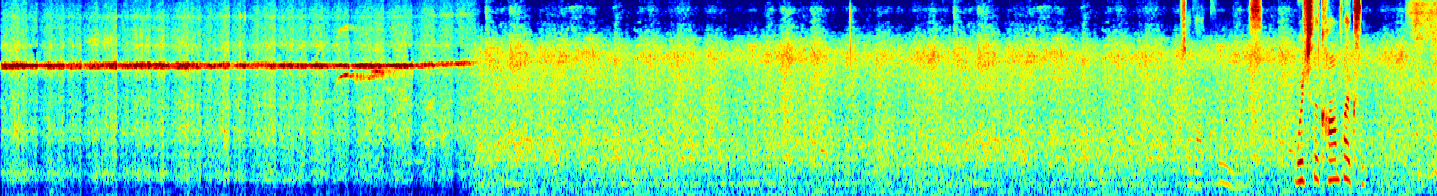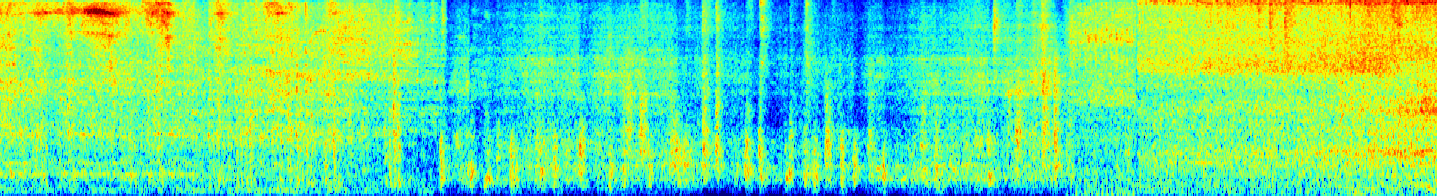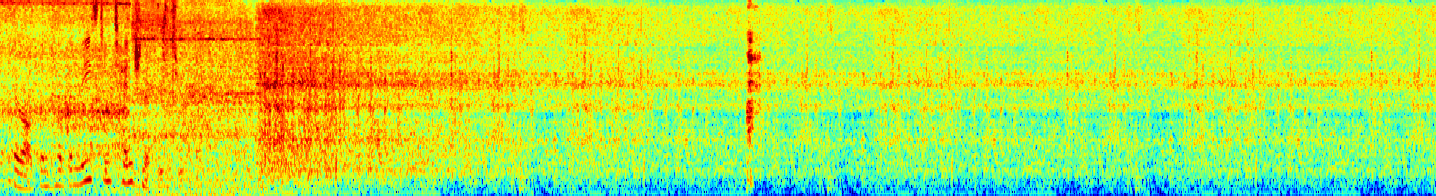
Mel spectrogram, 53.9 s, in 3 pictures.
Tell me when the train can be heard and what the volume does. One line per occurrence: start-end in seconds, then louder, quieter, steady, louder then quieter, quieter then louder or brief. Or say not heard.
0.0-53.8 louder then quieter.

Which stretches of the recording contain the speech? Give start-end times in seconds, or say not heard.
14.8-17.1, 36.0-38.2.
